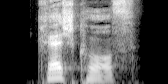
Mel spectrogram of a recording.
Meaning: crash course
- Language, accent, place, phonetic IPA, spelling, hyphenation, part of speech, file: German, Germany, Berlin, [ˈkʀɛʃˌkʊʁs], Crashkurs, Crash‧kurs, noun, De-Crashkurs.ogg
